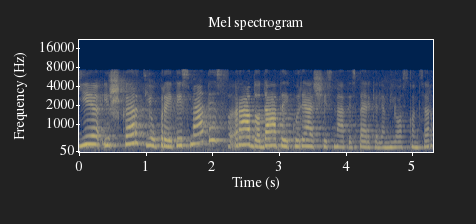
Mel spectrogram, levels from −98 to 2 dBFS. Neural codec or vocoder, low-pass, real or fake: none; 7.2 kHz; real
